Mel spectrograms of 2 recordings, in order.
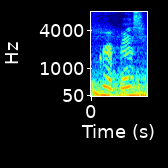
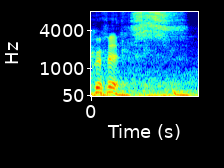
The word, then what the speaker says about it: Griffiths: griffiths where is she griffis you know right griffiths you have to pronounce the s yeah she's amazing i'm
